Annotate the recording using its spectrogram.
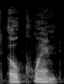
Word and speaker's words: Aucoin: And you spell his name; his last name is A U C O I N, and it's pronounced O'Quinn.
